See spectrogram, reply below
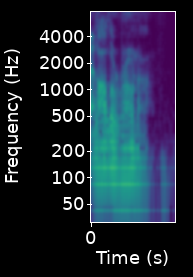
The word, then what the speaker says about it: La Llorona: La Llorona. – Sounds good. – Is that like My Sharona? – Yeah, just like it.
